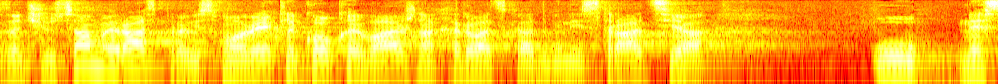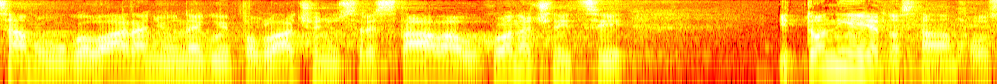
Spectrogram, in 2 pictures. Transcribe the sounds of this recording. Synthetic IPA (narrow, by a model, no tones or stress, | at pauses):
znaːt͡ʃiusaːmo̞jɾaːspɾaʋismo̞ɾe̞kliko̞lko̞je̞ʋaːʒnaxr̩ʋaːt̪skaːd̪minist̪ɾaːt̪sija | une̞samo̞uɡo̞ʋaːɾaɲune̞ɡo̞ipo̞ʋlˠaːt͡ʃeɲusɾet̪st̪aːʋauko̞nat͡ʃnit̪siː | t̪o̞ːnije̞je̞d̪no̞st̪aʋnanpo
